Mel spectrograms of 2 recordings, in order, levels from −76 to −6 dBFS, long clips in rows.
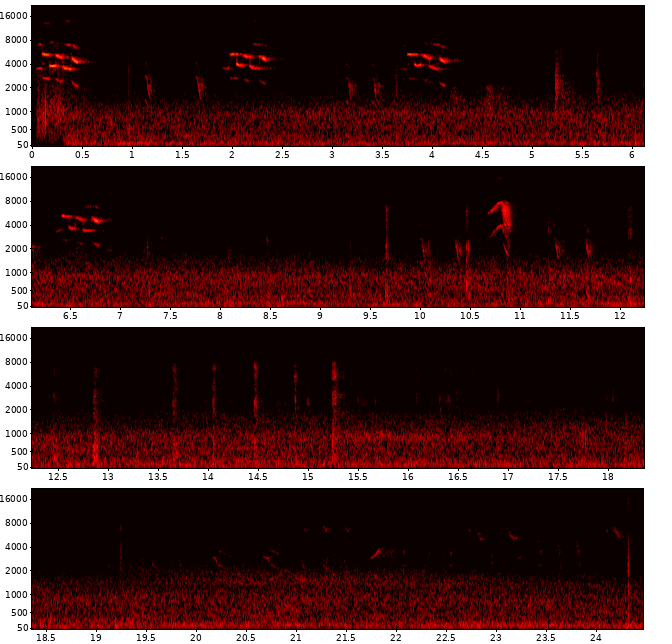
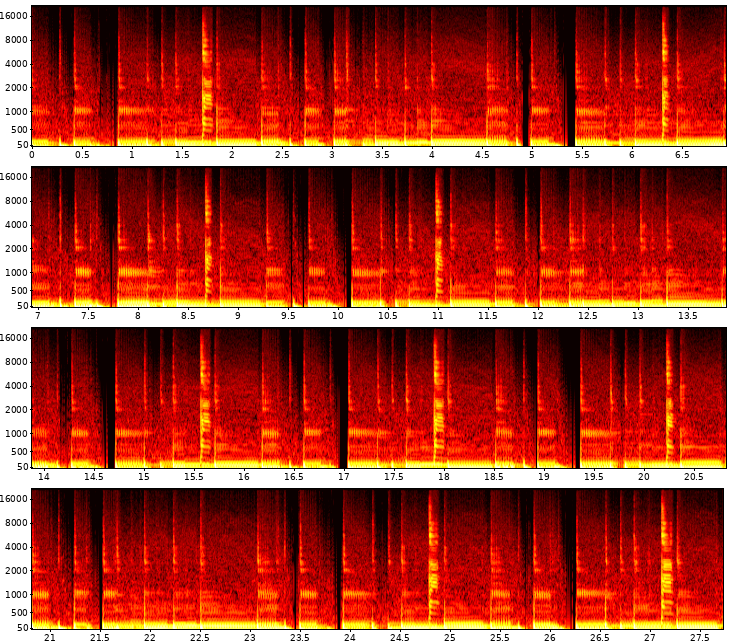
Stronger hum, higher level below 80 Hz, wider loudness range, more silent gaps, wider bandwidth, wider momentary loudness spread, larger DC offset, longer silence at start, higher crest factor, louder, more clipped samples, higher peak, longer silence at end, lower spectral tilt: neither; second, -70 dBFS vs -18 dBFS; first, 10 LU vs 2 LU; second, none vs 4.91-4.97 s, 5.35-5.44 s, 10.08-10.14 s, 14.64-14.72 s, 16.96-17.05 s, 19.31-19.37 s, 23.87-23.91 s, 26.23-26.27 s; second, 8.8 kHz vs over 20 kHz; first, 14 LU vs 5 LU; neither; about the same, 0.05 s vs 0 s; first, 26 dB vs 14 dB; second, -49 LUFS vs -18 LUFS; neither; second, -26 dBFS vs 0 dBFS; about the same, 0 s vs 0 s; second, -2.5 dB/octave vs -5.5 dB/octave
